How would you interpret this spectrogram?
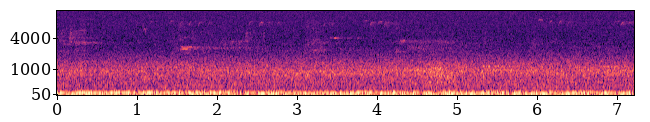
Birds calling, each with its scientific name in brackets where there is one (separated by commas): Common Grackle (Quiscalus quiscula)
